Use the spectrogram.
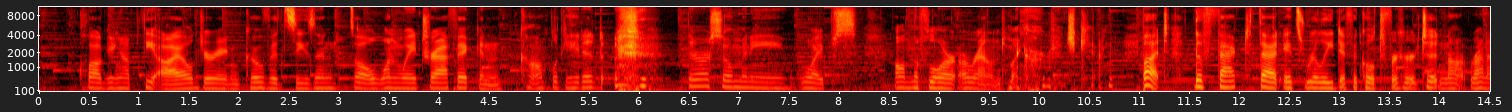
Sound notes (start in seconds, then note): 5.8 laughs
